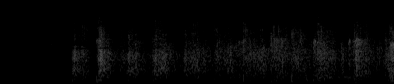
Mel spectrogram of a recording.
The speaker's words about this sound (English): Clap your hands too loud.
